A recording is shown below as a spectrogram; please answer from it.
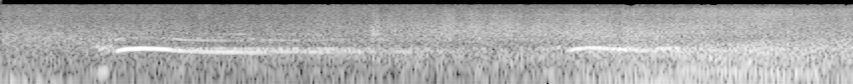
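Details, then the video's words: Two matching whale song units from a cassette recording, about three seconds apart, each a bright whistled cry that rises, arches and slides gently down into a long trailing tone, over faint low rumble and hiss. "Les chants secrets des baleines"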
